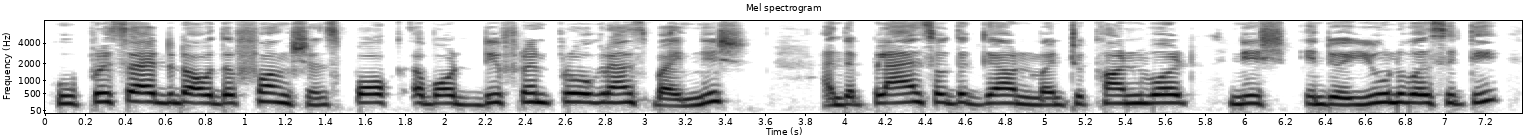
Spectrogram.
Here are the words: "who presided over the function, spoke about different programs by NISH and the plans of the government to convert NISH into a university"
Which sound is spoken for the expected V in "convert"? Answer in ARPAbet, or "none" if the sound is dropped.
V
